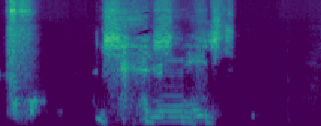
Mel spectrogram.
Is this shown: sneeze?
yes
